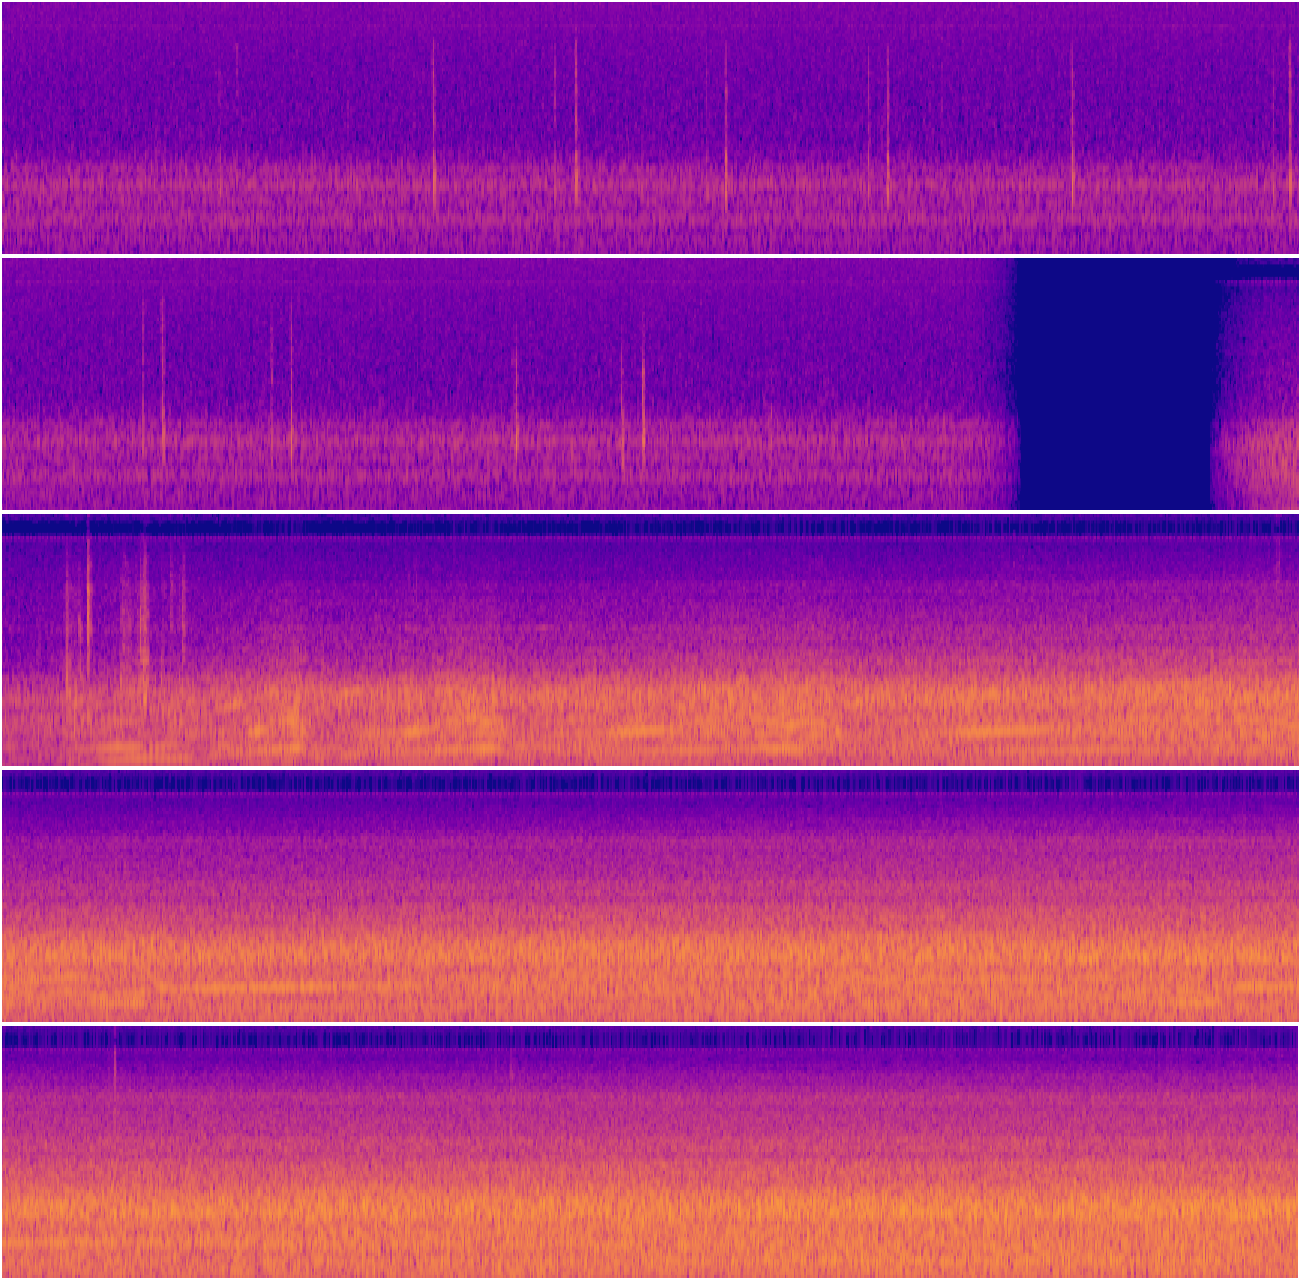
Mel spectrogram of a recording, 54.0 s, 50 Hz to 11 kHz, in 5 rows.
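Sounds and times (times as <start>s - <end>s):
wind and tyre noise: 20.9s - 54.0s
diesel engine accelerating: 21.2s - 54.0s.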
